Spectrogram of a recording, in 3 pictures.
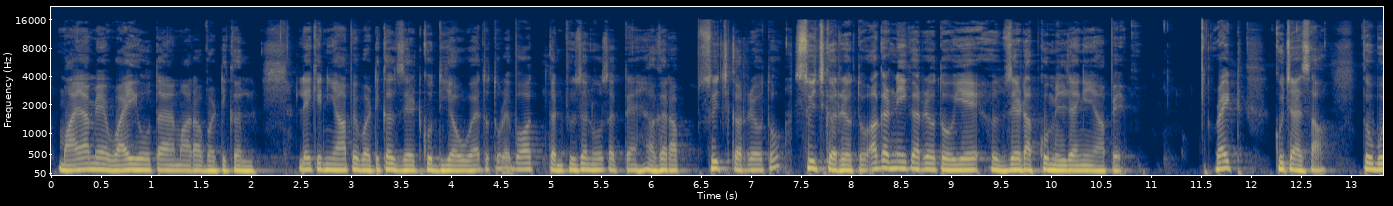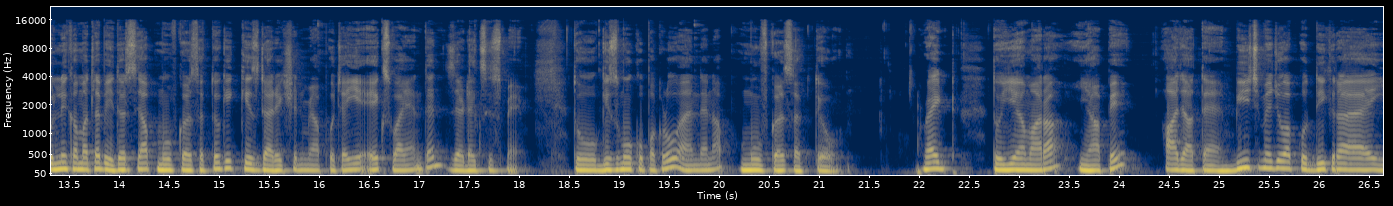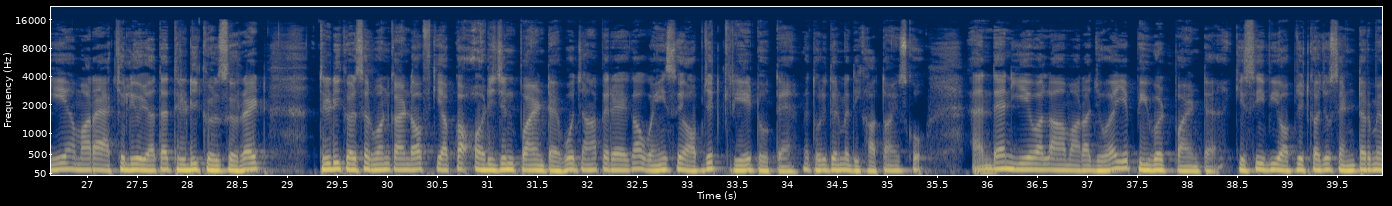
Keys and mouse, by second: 4.8 middle click, 9.6 click, 11.1 middle click, 23.3 middle click.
